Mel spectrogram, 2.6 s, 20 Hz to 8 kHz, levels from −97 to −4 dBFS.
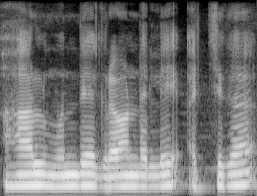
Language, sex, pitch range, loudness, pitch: Kannada, male, 120-130 Hz, -17 LUFS, 125 Hz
